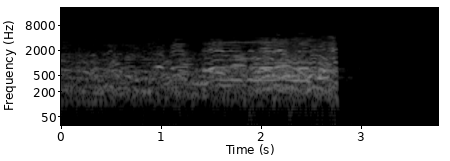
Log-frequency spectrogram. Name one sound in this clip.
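A crowd of people chatters close by.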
